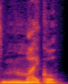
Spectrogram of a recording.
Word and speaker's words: Michael: and their brethren in their father's house, Michal, some of us would pronounce Michael, Meshulam, Sheba, Jerai, Jachin, Zia, and Eber, seven in all.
